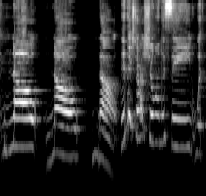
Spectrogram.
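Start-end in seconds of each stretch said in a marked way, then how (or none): 0.0-2.4 loud no. Real, not acted. Loud refusal, disgusted.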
